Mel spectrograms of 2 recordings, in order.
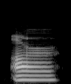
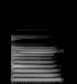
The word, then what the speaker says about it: er: The last compound final is R. It should not be confused with the basic final uh this compound final starts with the sound and should end with a curved R sound similar to the sound a pirate might make.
